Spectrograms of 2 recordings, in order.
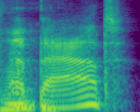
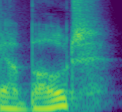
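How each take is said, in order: First: The vowel sounds like the one in 'bat'. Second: The vowel sounds like the one in 'boat'. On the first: This is how a person from Virginia says it. "she's from Virginia, and so she says" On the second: This is how people from the speaker's region say it. "we say a boat"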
